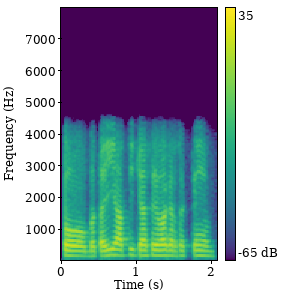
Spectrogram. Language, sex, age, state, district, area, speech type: Hindi, male, 30-45, Rajasthan, Jaipur, urban, conversation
